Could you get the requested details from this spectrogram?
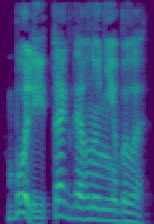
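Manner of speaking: plain reading voice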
